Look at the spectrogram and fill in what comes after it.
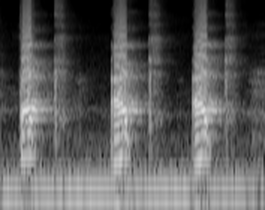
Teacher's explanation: ada kaf berharakat sukun, yaitu ada sifat hamas yang harus ditampakkan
